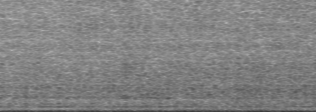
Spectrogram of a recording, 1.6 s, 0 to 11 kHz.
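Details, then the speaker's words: Kawasaki ZZR 1100 inline-four after two months of crash repairs, new exhaust system fitted, coolant refilled: deep, even, steady idle pulse with no knocks or rattles, settling smoothly; healthy idle, previously sounded god-awful. "I am one super happy chap. Oh, until you get that sound, the bike's not alive."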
